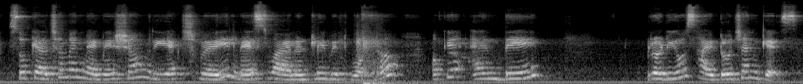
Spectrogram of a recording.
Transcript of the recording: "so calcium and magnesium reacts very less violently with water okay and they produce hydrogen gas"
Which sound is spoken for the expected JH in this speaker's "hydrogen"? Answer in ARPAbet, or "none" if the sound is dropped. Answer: JH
